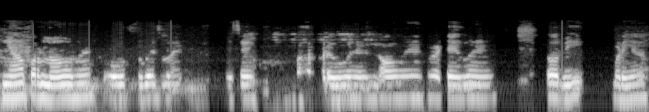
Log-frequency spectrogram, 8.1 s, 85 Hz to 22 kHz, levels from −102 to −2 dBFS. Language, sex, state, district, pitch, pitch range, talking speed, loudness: Hindi, male, Uttar Pradesh, Hamirpur, 165 Hz, 160-170 Hz, 135 wpm, -15 LUFS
